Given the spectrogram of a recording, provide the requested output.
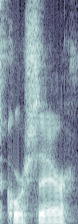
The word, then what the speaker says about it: corsair: Oh, it is Corsair.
